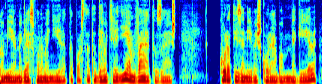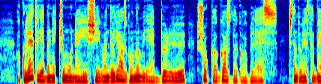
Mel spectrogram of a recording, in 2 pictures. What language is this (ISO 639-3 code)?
hun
